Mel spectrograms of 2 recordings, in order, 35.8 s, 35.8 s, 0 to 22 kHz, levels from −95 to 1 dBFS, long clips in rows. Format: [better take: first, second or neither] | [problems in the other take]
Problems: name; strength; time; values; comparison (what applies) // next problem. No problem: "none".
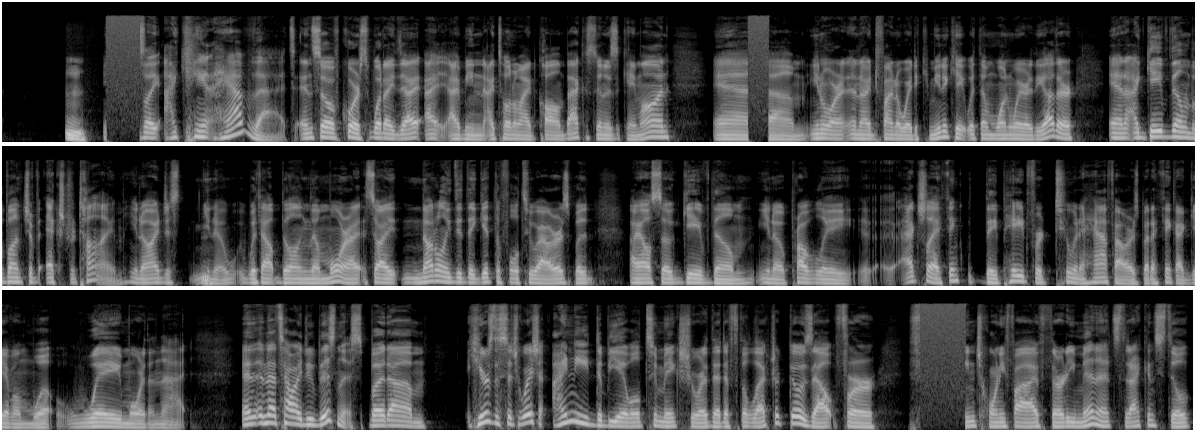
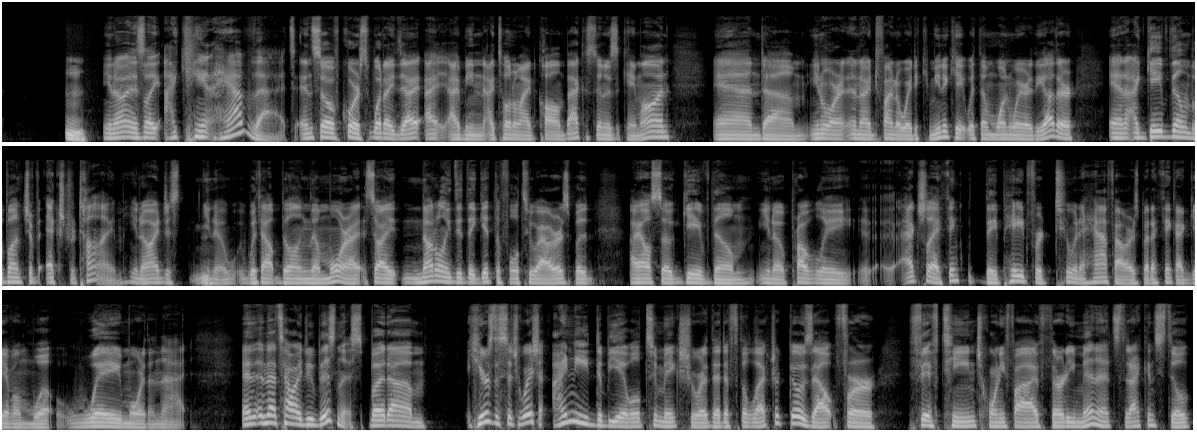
second | audio cutting out; filled with static; at 1 s, at 7.5 s and at 33 s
